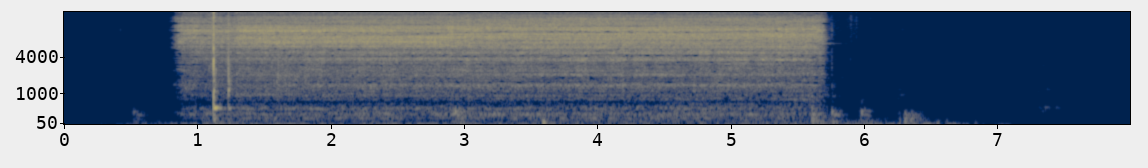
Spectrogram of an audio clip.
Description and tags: filling the water
cleaning, house, housework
